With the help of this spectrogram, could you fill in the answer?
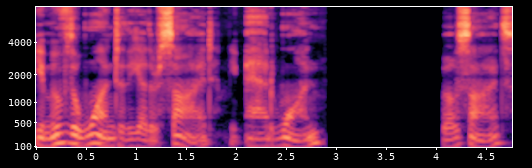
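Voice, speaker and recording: A man's unremarkable speaking voice at medium pitch, with lively intonation and a dry, close sound with no echo, on a very clean recording with a silent background. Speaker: math teacher. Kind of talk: tutorial.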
